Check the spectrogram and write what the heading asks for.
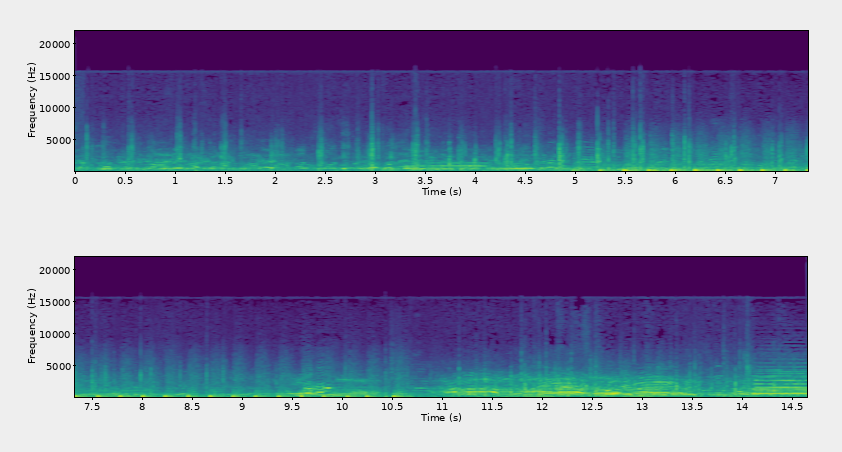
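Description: Football supporters' drum beaten in a steady fast rhythm, about four beats a second, among spectator voices; the drumming stops about two-thirds of the way in and the crowd breaks into shouting.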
